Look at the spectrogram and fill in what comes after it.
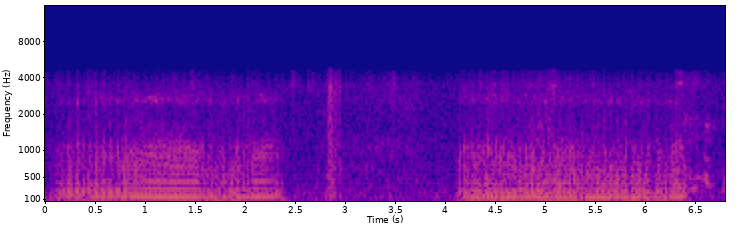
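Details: Adult woman (mother) snoring: two long, loud, rattling snores with a low buzzing tone, separated by a quieter exhale.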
